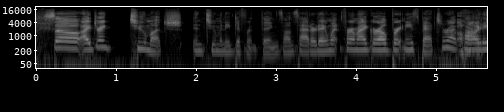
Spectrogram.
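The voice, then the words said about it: Slightly raspy, hoarse voice. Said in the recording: “Your voice is still gone? ... I'm a little raspy ... in the morning.”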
